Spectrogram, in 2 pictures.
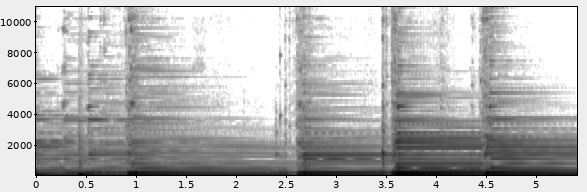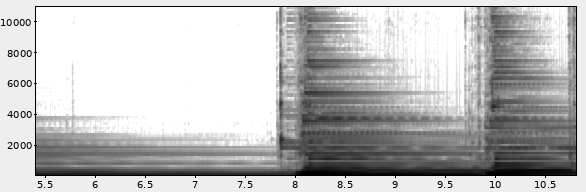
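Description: Background music of acoustic guitar picking, with a chord left to ring for a few seconds in the middle before the picking starts again.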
